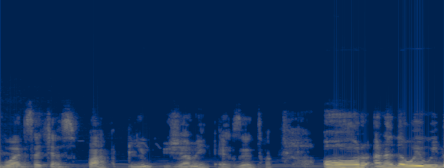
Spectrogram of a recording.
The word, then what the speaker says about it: jamais: Then we have the third one, which is jamais. Jamais. Don't say jamais. I've said we don't pronounce the last S. It appears at the end of the French word.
